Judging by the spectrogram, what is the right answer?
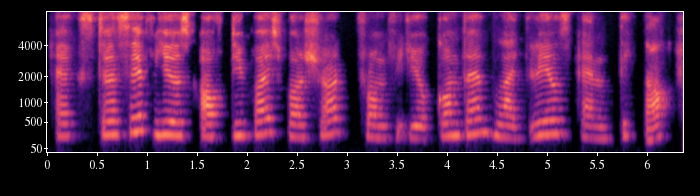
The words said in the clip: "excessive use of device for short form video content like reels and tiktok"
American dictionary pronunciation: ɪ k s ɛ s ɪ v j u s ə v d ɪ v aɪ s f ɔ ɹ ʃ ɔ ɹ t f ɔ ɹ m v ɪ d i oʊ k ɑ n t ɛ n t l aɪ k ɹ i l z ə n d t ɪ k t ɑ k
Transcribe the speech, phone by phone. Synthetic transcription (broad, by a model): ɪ k s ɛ s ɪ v j u s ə f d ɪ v aɪ s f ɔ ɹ ʃ ɔ ɹ t f ɔ m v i d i oʊ k ɑ n t ɛ n t l aɪ k ɹ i l s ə n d t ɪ k t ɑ k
